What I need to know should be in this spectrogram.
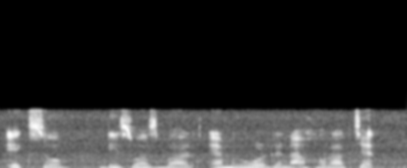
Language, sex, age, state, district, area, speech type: Santali, female, 30-45, West Bengal, Birbhum, rural, read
